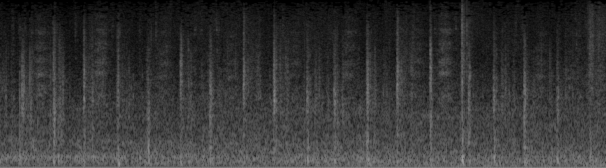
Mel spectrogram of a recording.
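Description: Footsteps run quickly over grassy ground.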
